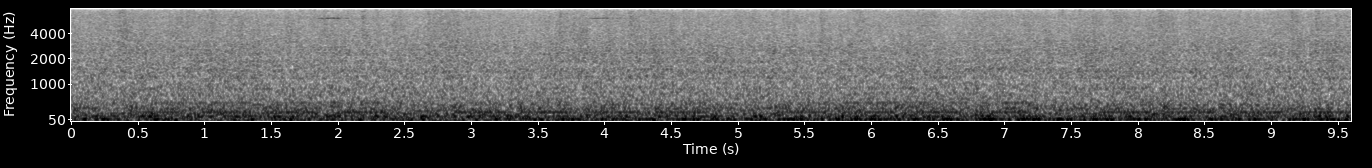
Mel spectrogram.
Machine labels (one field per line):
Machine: slide rail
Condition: normal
